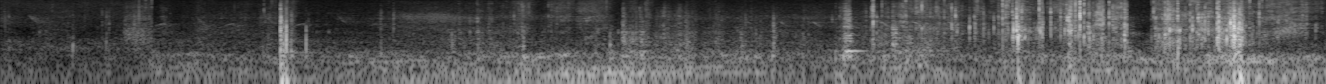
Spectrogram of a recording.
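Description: Handling sounds: a sharp knock about a second and a half in, then rustling and crinkling as an individually wrapped wet-wipe packet is handled and torn open, with a couple of sharper snaps near the end.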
